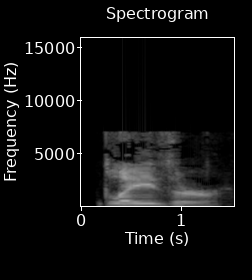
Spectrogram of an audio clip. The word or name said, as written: glazer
